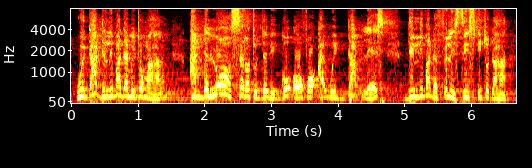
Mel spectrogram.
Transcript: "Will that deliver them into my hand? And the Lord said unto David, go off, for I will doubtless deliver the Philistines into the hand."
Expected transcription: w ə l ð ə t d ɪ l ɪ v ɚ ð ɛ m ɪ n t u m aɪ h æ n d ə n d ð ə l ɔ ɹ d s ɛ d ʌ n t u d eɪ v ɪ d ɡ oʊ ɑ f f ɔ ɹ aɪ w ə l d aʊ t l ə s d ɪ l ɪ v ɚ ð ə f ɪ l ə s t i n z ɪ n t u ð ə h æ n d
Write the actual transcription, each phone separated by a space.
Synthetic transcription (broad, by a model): w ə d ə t d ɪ l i v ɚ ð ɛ m ɪ n t u m aɪ h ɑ n d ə n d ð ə l ɔ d s ɛ d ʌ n t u d eɪ v ɪ d ɡ oʊ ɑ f f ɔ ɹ aɪ w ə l d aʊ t l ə s d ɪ l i v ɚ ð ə f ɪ l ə s t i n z ɪ n t u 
